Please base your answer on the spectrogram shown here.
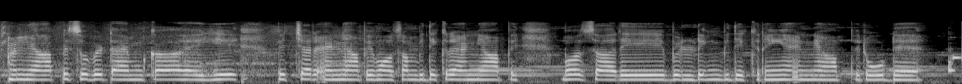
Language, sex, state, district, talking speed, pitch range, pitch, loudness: Hindi, female, Bihar, Gopalganj, 195 wpm, 215-225 Hz, 220 Hz, -15 LUFS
